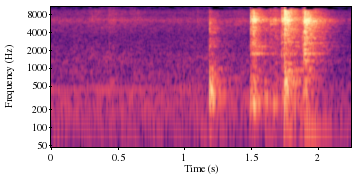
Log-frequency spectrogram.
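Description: Stainless-steel pressure cooker lid being set onto the cooker and closed: a few metal clanks and scrapes starting about a second in.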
